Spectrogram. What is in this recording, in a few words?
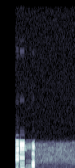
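Wake Forest Police Dispatch, p25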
